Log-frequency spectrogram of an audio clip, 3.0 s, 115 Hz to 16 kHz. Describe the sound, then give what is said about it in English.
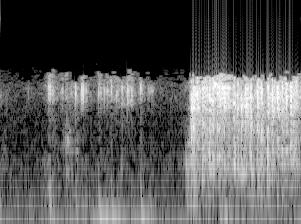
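Two dice clatter with a few light clicks and taps, then a dense, rapid rattling as they tumble across a hard surface, moderately loud, with no voices; one die turns up a six. “One of the dice turns up a 6 while the other is thin.”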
